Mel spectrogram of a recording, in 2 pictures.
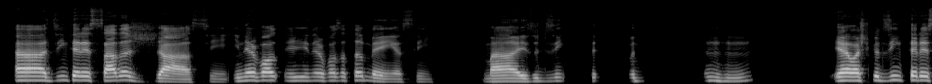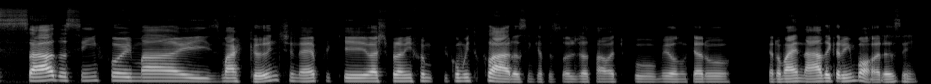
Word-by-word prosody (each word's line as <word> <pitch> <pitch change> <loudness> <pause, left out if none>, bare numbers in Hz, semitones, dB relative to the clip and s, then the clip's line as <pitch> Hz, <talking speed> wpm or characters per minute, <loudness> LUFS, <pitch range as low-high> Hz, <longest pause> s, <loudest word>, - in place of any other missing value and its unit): Ah, 190 0 +7
desinteressada, 190 0 +2
já, 130 -3 +2
assim, 120 +1 -13
e 155 - -7
nervo 190 +1 +2
e 175 0 -6
nervosa 180 0 -4
também, 160 -9 -3
assim, 125 0 -15 0.5
mas 140 +1 +2
o 150 - -5
desin 155 +3 -12 0.3
t 165 - -12 1.1
um 180 - -8
uhum. 155 +1 -8 0.8
É, 180 +1 +7
eu 180 - +8
acho 180 0 +2
que - - +2
o - - +1
desinteressado, 190 0 +2
assim, 175 +1 -9
foi 175 -1 -2
mais 155 -4 -1
marcante 150 +5 -1
né, 145 -1 -1
porque 155 -1 -14 0.2
eu 145 - +3
acho 145 0 -1
pra 150 -1 +1
mim 150 0 -3
foi 160 0 -7
ficou 155 +2 -6
muito 160 0 -7
claro, 125 -3 +4
assim, 120 +2 -9
que 125 - -13
a - - -15
pessoa 125 +1 -12
já 125 0 -5
estava, 125 +1 -7
tipo: 125 -1 -12
"Meu 125 -1 -3
não 120 - -14
quero 125 +1 -5 0.4
quero 125 - -4
mais 135 +2 +3
nada, 140 +3 +2
eu - - -4
quero 150 - 0
ir - - -1
embora, 120 -9 0
assim". 125 -2 -11
155 Hz, 175 wpm, -23 LUFS, 130-175 Hz, 1.1 s, eu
